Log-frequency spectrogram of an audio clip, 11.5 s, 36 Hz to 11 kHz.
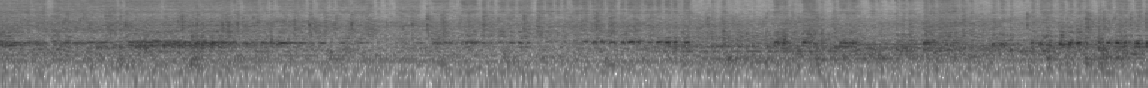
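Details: J36 "Haig" model steam locomotive running with harsh, gritty grinding over a wavering motor whine, persisting after oiling push rods and tender and greasing the driving cog; cause dry motor bearings needing oil.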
